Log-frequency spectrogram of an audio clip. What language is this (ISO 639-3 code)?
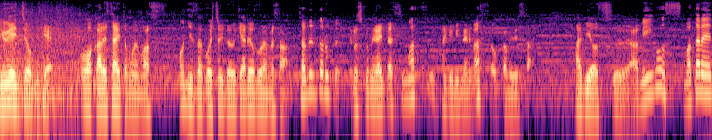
jpn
